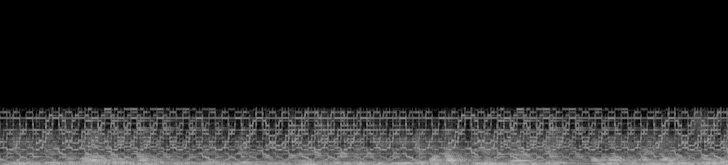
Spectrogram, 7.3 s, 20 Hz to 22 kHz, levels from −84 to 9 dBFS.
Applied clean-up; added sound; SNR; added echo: none; Keyboard (musical); 4 dB; reverberation time 0.8 s.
